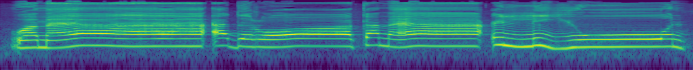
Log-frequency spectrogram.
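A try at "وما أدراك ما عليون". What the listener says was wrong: ماشاءاللہ بہت اچھی کوشش کی، اچھی کوشش رہی ماشاءاللہ.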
